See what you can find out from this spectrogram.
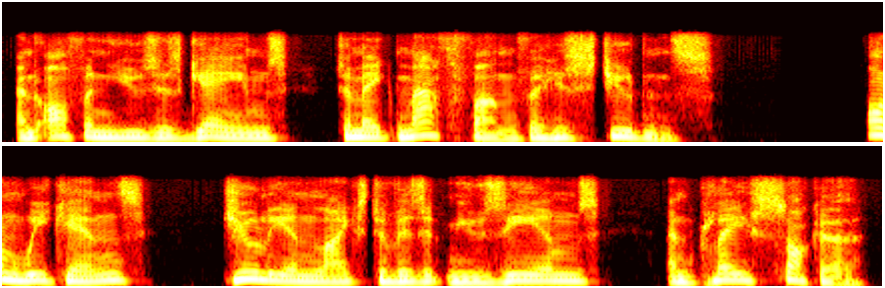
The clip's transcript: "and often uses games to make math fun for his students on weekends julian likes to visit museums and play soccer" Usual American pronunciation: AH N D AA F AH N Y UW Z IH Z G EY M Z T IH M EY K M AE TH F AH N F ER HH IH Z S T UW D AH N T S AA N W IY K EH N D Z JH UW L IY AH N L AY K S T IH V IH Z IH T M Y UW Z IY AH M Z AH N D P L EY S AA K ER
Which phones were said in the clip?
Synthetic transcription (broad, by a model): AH N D AA F AH N Y UW Z IH Z G EY M Z T IH M EY K M AE TH F AH N F ER IH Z S T UW D N T S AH N W IY K EH N D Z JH UW L IY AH N L AY K S T IH V IH Z IH T M Y UW Z IY AH M Z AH N P L EY S AA K ER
